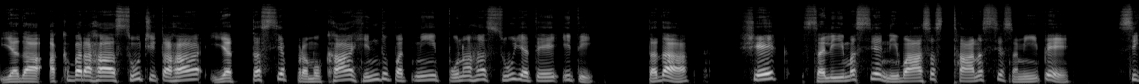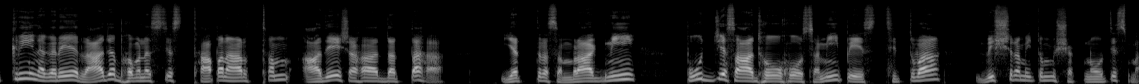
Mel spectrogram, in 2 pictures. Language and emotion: Sanskrit, neutral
